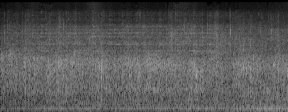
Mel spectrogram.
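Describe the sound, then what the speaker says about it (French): A church congregation applauding and cheering for the King of Kings during a sermon, with dense, continuous clapping that fills the entire moment evenly. "Acclamons très fort pour le roi de roi"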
